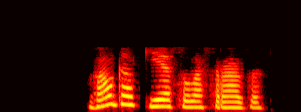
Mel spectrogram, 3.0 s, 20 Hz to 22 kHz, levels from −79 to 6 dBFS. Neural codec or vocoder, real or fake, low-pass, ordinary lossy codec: none; real; 7.2 kHz; AAC, 16 kbps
